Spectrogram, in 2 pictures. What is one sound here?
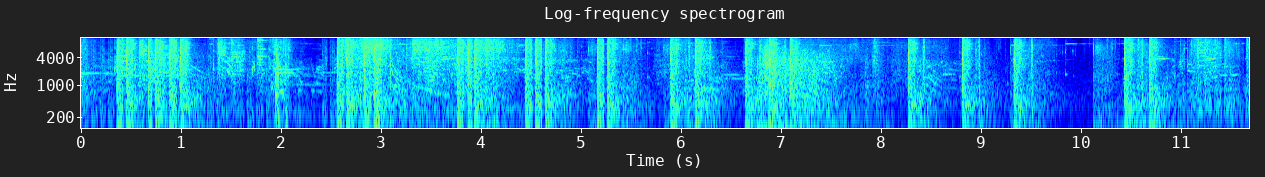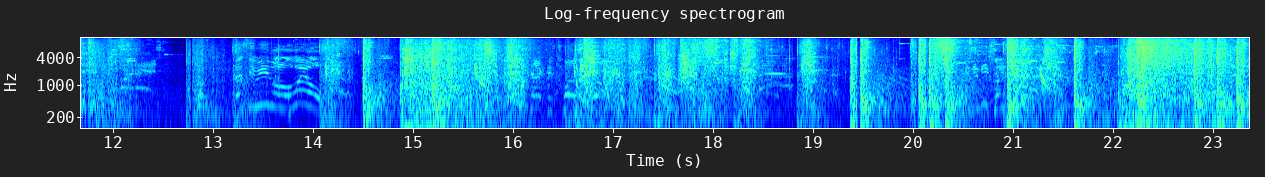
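A rifle fires in quick bursts.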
